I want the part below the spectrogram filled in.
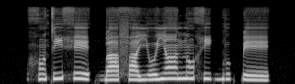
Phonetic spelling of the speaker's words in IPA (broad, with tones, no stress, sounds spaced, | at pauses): h ɔ̃˧ t i˦ h e˦˨ | ɡ͡b a˨ f a˨ j o˨˦ j ã˦ n ɔ̃˦ h i˧ ɡ͡b u˧ k͡p e˨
